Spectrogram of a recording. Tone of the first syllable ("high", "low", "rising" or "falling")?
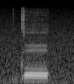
low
